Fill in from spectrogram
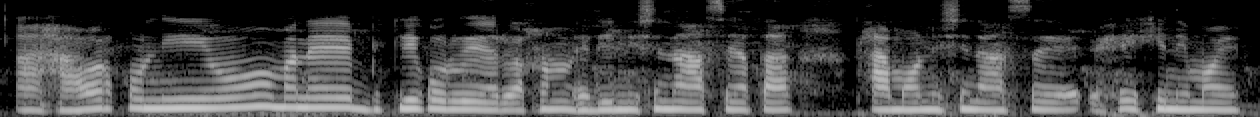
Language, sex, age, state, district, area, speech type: Assamese, female, 30-45, Assam, Udalguri, rural, spontaneous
